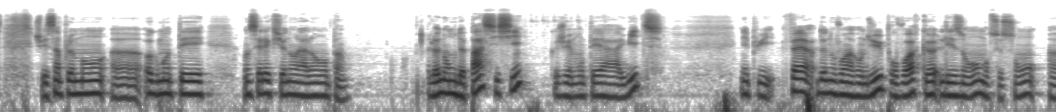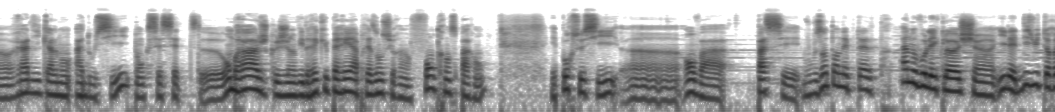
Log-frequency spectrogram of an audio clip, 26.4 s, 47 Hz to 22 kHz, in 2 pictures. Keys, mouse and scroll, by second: 1.5 Escape, 2.8-3.2 scroll down 2, 3.5 right click, 5.9 click, 6.0 click, 6.2 click, 6.4 click, 6.6 click, 6.7 click, 6.9 click, 7.6-8.0 scroll up 2, 20.9 click, 21.7 right click.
